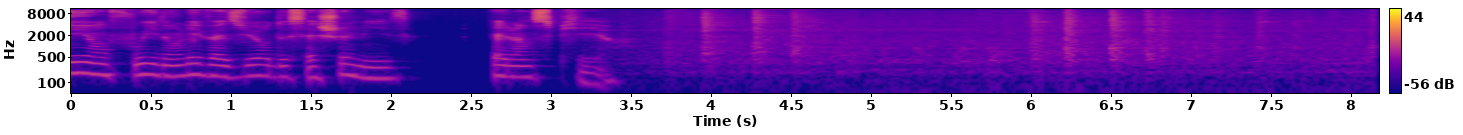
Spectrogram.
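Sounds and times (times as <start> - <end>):
speech: 0.0 - 3.6
subway train rumbling: 3.6 - 8.1
subway train wheels clacking over rail joints: 3.6 - 8.1.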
